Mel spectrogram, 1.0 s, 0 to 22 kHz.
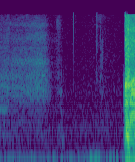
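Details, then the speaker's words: Streamer recovering from a week-long illness, on antibiotics three times a day and about 90% better: near silence, then a single abrupt, harsh cough burst cut off at the end; cough. "you can hear me cough a little bit i'm i'm feeling much better now"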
